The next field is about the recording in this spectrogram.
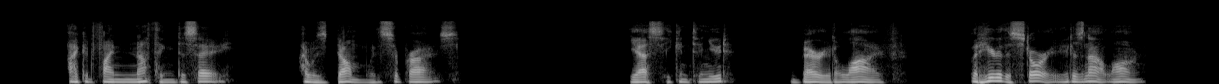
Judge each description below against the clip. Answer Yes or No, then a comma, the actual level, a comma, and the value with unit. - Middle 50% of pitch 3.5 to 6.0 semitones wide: No, average, 2.7 semitones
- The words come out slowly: Yes, slow, 125 wpm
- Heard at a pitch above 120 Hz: No, low, 115 Hz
